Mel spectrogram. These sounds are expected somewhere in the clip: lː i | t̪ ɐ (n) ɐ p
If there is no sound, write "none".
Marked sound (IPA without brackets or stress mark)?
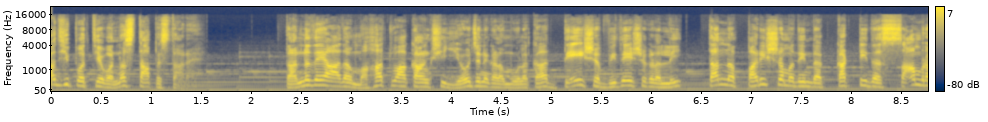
nː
